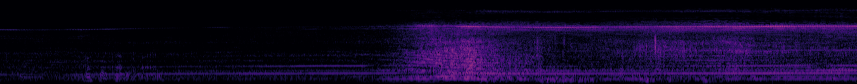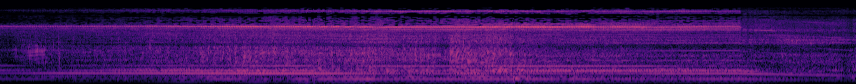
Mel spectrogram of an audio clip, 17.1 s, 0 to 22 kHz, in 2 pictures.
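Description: Align T-Rex 500 electric RC helicopter: its rotors and high motor whine are faint at first, then loud and steady from about four seconds in as it comes close, growing louder. Near the end the pitch falls and the sound drops as the rotor slows down.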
